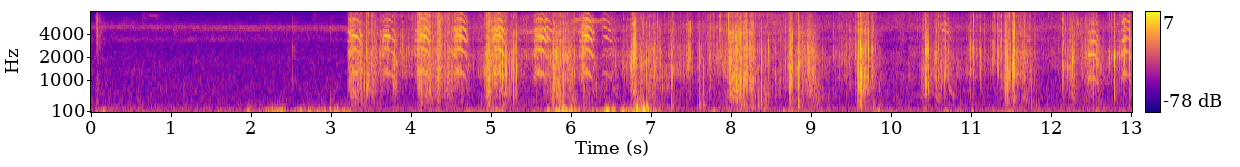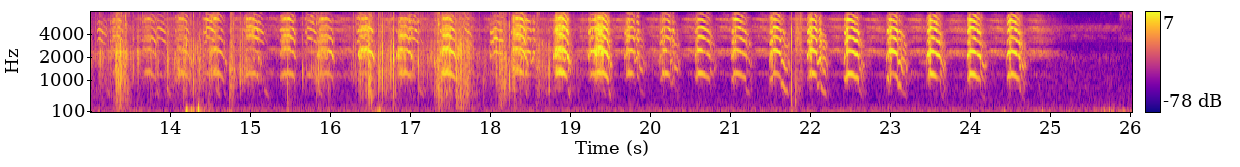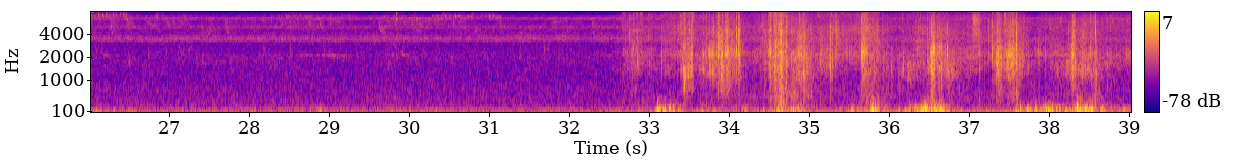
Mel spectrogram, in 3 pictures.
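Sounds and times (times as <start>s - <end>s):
bird calling repeated notes: 3.2s - 25.1s.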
